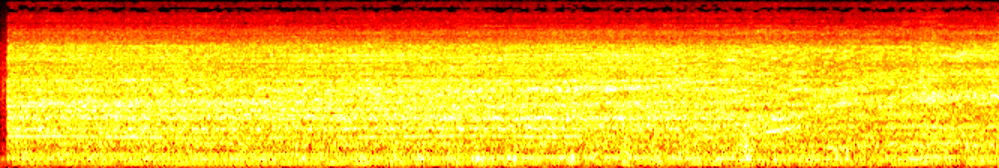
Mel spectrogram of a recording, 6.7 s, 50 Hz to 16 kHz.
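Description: Off-road 4x4's engine running at a steady pitch as it crawls through deep mud, with a steady hiss over it.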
